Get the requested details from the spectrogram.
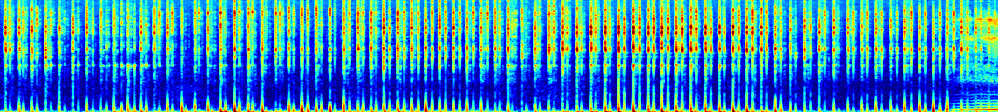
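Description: A small, hollow, shallow, empty square bamboo tray is held in one hand and tapped quickly with the fingertips and nails of the other on its raised edges and flat base. The result is a fast, uneven stream of short, dry taps, with low hollow thumps under bright clicking, continuing steadily for the whole clip.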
